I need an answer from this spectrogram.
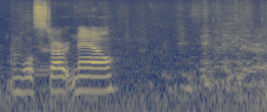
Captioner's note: laughter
